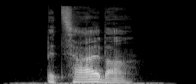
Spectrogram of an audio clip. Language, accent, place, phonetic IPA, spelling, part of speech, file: German, Germany, Berlin, [bəˈt͡saːlbaːɐ̯], bezahlbar, adjective, De-bezahlbar.ogg
- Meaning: affordable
